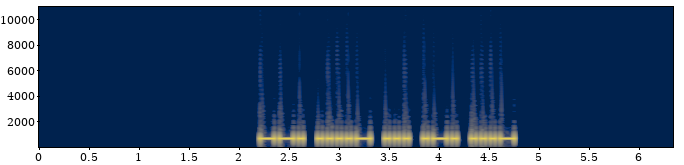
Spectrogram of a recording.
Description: Morse code, heard as a keyed tone, about 25 wpm, 700 Hz. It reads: G4SRV
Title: DXCC-100 Call Signs - 5 Characters - Repeated 3x - 25wpm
